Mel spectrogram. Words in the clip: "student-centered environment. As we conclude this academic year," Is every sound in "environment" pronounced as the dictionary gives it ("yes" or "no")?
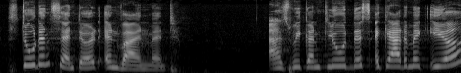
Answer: yes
